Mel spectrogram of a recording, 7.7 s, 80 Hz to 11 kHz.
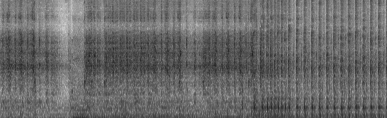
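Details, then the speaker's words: Bajaj Pulsar 220F first start after clutch assembly work: bike turns over, briefly catches with an odd uneven clatter, won't keep running. Cause not yet identified. "तो जैसा आपने देखा कि bike एक बार के लिए तो स्टार्ट हुई थी लेकिन बहुत अजीब सी आवाज कर रही थी।"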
